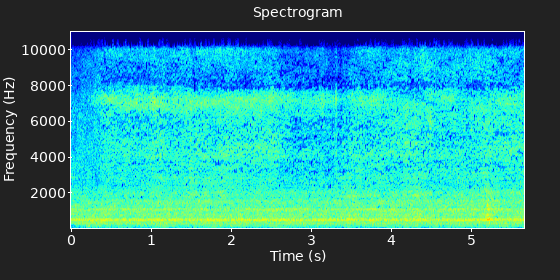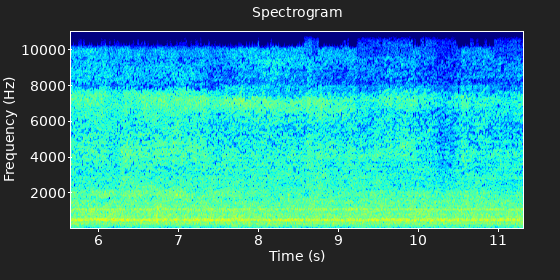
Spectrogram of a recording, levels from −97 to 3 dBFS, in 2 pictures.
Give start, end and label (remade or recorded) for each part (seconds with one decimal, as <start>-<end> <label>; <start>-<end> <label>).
0.0-2.6 remade; 2.6-6.0 recorded; 6.0-9.3 remade; 9.3-11.3 recorded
